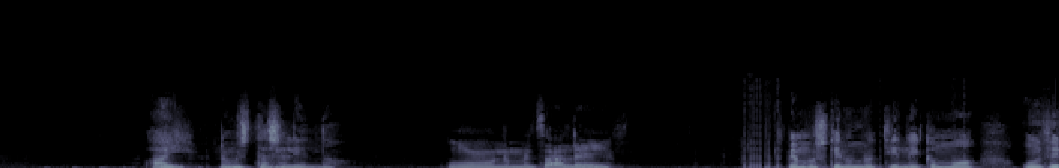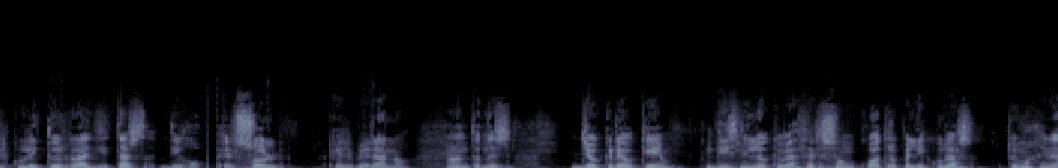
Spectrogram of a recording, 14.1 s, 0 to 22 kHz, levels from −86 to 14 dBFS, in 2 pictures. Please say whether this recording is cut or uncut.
cut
